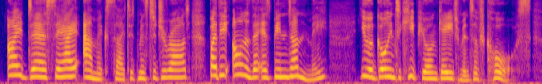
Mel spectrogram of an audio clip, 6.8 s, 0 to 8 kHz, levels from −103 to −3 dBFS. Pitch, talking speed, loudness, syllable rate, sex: 245 Hz, 220 wpm, -20 LUFS, 5.9 syllables/s, female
